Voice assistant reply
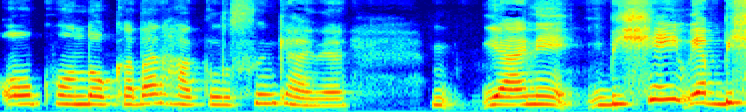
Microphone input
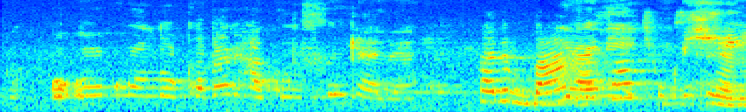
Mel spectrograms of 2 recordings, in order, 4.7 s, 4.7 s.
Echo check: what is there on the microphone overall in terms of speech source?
both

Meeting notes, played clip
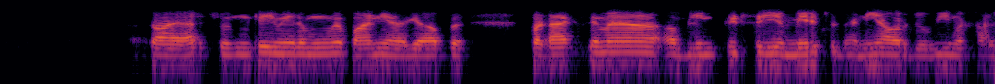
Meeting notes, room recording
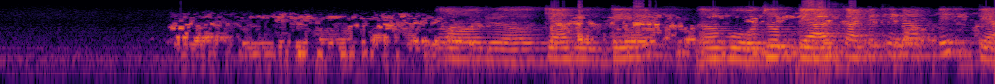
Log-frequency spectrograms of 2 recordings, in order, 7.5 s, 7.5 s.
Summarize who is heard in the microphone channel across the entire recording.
both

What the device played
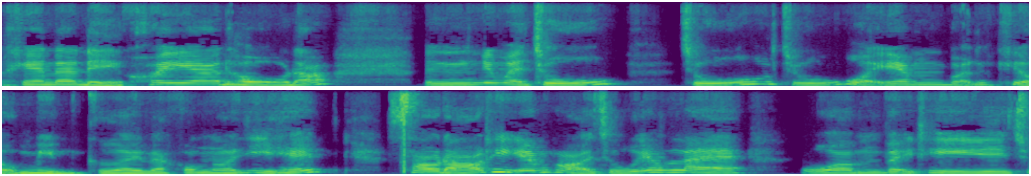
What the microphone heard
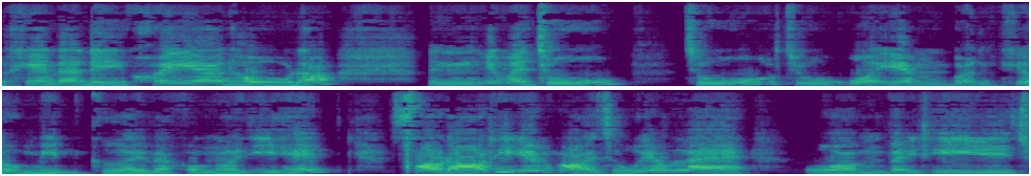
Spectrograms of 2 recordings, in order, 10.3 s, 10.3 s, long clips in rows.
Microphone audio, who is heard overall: echo only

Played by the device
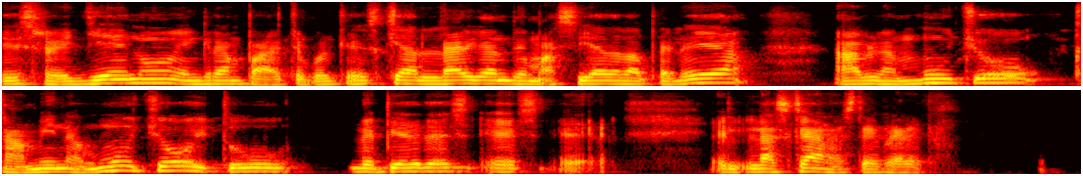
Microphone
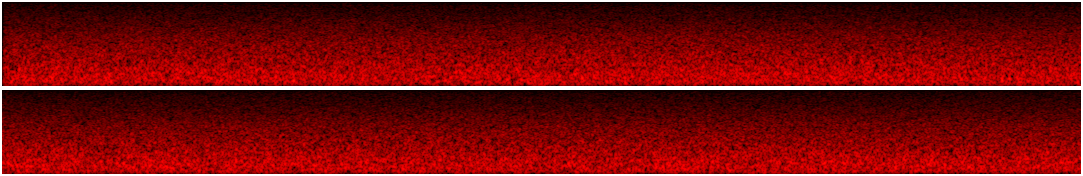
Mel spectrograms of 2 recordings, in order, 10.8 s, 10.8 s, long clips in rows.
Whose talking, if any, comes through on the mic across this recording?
neither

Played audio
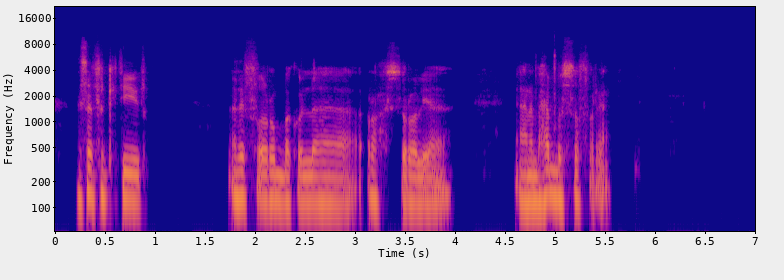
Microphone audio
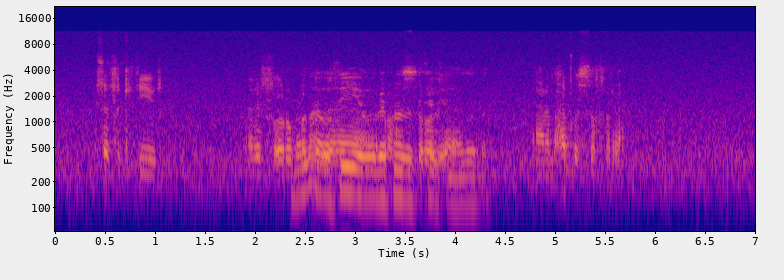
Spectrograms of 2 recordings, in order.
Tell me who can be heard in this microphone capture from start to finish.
both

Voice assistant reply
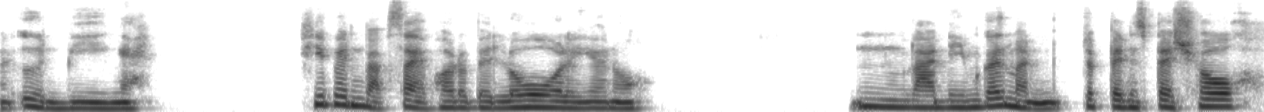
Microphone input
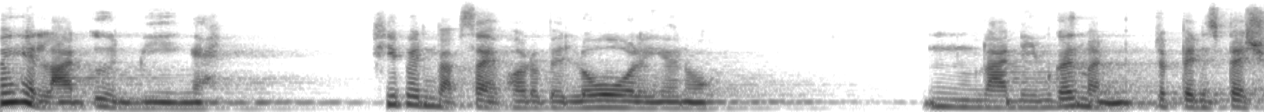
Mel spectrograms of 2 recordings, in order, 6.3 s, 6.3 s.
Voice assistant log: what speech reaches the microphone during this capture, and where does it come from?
echo only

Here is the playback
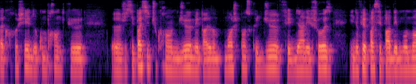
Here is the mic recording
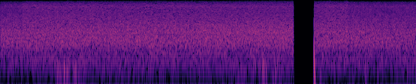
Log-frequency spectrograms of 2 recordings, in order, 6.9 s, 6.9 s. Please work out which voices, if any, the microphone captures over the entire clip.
neither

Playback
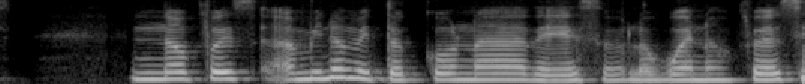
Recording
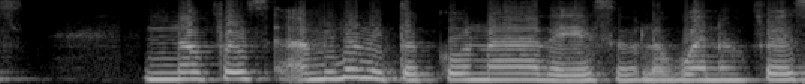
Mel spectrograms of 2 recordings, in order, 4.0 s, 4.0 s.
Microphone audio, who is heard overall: echo only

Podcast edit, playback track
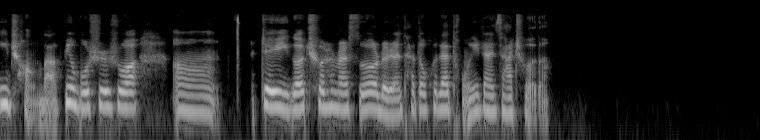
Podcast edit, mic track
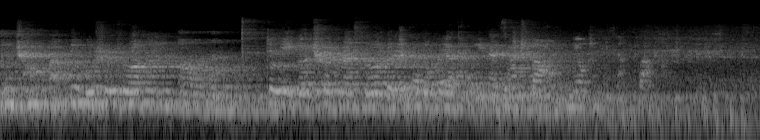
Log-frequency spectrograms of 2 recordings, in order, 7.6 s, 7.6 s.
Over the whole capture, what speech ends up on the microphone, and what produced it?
both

